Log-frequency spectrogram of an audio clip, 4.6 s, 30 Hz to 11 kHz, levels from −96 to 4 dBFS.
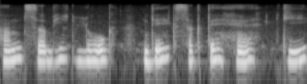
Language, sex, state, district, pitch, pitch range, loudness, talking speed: Hindi, male, Himachal Pradesh, Shimla, 160 Hz, 155-175 Hz, -17 LUFS, 90 wpm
